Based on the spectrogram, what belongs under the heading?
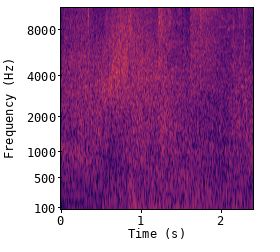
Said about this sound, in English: I didn't see, but I heard and felt, the explosion. The heat was searing.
